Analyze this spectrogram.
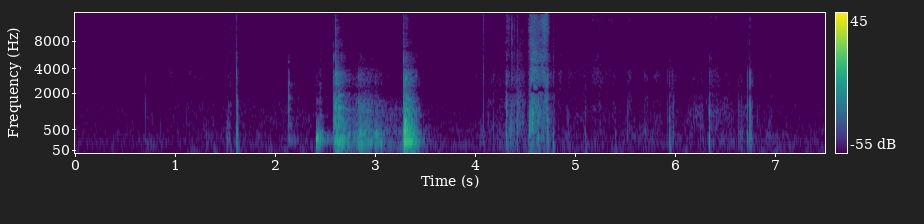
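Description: Scattered clicks and knocks with two short scraping rubs, the louder one near the middle. This is a particleboard desk drawer being slid open and the phone being handled close to its microphone.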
